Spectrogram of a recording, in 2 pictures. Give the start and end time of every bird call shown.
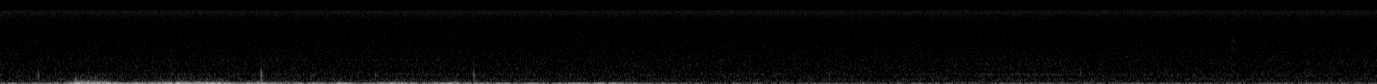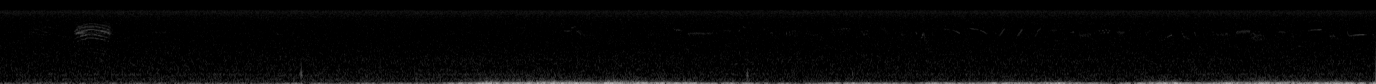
[14.05, 14.85] Hawaii Amakihi (Chlorodrepanis virens)
[19.35, 19.65] Eurasian Skylark (Alauda arvensis)
[20.45, 27.53] Eurasian Skylark (Alauda arvensis)

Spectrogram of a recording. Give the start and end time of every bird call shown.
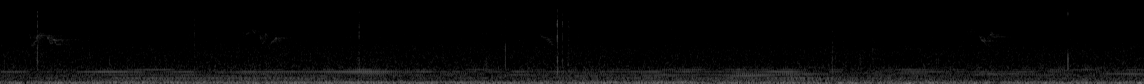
[0.00, 10.60] Red-eyed Vireo (Vireo olivaceus)

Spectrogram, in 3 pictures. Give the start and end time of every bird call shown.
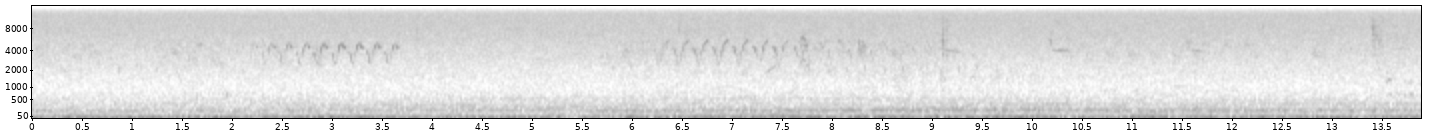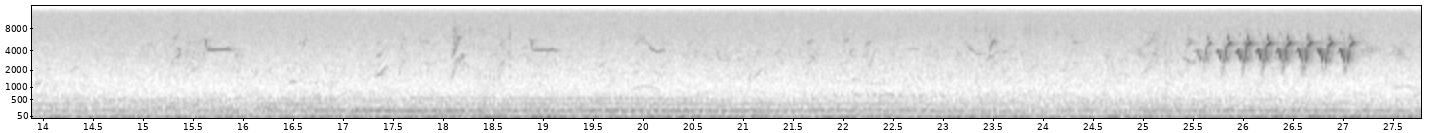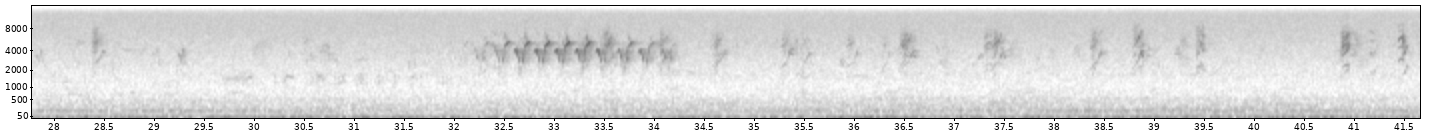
[2.20, 3.70] Hawaii Amakihi (Chlorodrepanis virens)
[6.20, 7.80] Hawaii Amakihi (Chlorodrepanis virens)
[9.10, 9.30] Warbling White-eye (Zosterops japonicus)
[10.20, 10.40] Warbling White-eye (Zosterops japonicus)
[11.50, 11.70] Warbling White-eye (Zosterops japonicus)
[15.30, 15.40] Hawaii Amakihi (Chlorodrepanis virens)
[15.60, 15.90] Warbling White-eye (Zosterops japonicus)
[17.30, 17.70] Hawaii Amakihi (Chlorodrepanis virens)
[18.10, 18.20] Hawaii Amakihi (Chlorodrepanis virens)
[18.90, 19.20] Warbling White-eye (Zosterops japonicus)
[20.00, 20.20] Warbling White-eye (Zosterops japonicus)
[23.20, 23.60] Warbling White-eye (Zosterops japonicus)
[25.50, 27.10] Hawaii Amakihi (Chlorodrepanis virens)
[28.40, 28.50] Hawaii Amakihi (Chlorodrepanis virens)
[29.70, 31.60] Erckel's Francolin (Pternistis erckelii)
[32.10, 34.20] Hawaii Amakihi (Chlorodrepanis virens)
[34.60, 34.80] Hawaii Amakihi (Chlorodrepanis virens)
[35.20, 35.60] Hawaii Amakihi (Chlorodrepanis virens)
[35.90, 36.10] Hawaii Amakihi (Chlorodrepanis virens)
[36.50, 36.70] Hawaii Amakihi (Chlorodrepanis virens)
[37.20, 37.60] Hawaii Amakihi (Chlorodrepanis virens)
[38.30, 38.50] Hawaii Amakihi (Chlorodrepanis virens)
[38.80, 39.00] Hawaii Amakihi (Chlorodrepanis virens)
[39.40, 39.50] Hawaii Amakihi (Chlorodrepanis virens)
[40.90, 41.60] Hawaii Amakihi (Chlorodrepanis virens)

